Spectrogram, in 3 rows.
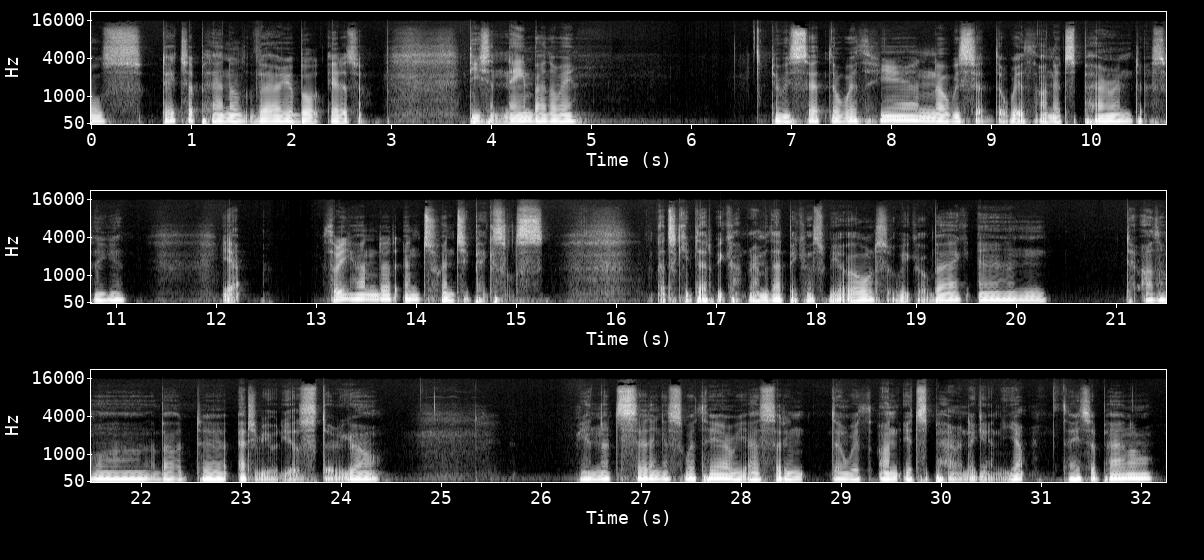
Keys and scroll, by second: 15.5 super+c, 29.5 super+k, 30.7 Down, 31.2 Return.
